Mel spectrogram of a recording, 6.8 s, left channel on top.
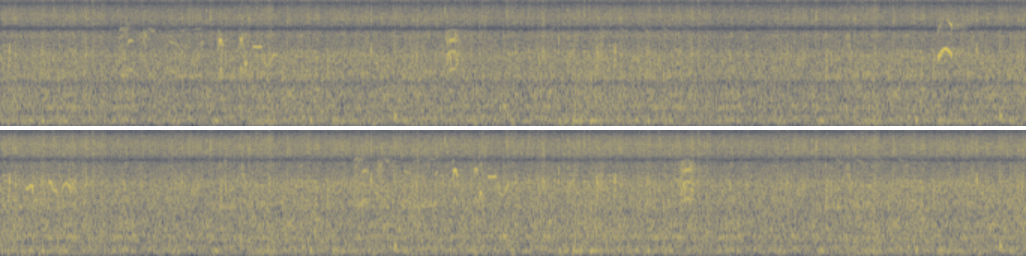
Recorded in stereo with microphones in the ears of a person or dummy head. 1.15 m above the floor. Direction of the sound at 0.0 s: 10° right (ahead or behind).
